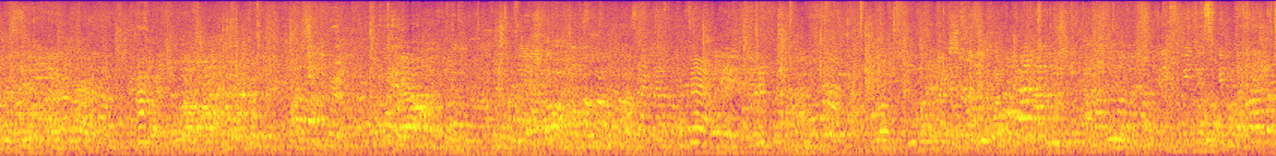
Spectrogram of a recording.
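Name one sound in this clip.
A crowd of young women and men chatter all around in a busy, echoing room.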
